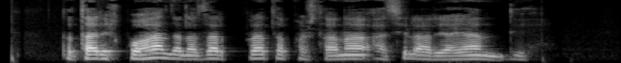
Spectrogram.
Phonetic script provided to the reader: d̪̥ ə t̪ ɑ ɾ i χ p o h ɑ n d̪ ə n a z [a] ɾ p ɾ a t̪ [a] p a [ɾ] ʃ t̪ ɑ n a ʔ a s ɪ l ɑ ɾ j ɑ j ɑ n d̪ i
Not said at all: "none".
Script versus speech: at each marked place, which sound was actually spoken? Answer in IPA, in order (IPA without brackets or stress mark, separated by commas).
a, a, none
